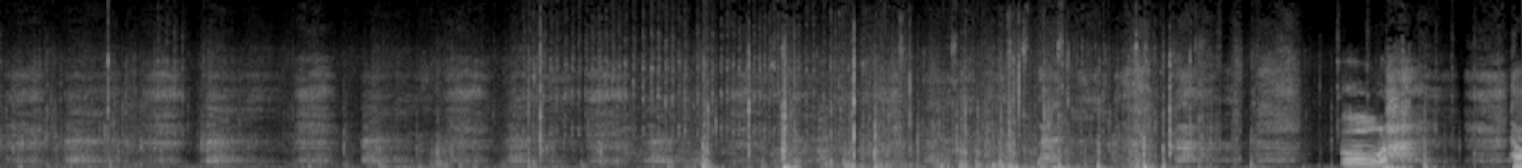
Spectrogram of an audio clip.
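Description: A rider pedalling a mountain bike hard up a short, steep rocky pitch: heavy, uneven breathing, with the bike clicking and knocking over rock. A short strained vocal sound comes near the end.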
